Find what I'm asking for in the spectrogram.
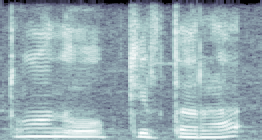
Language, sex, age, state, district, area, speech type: Kannada, female, 30-45, Karnataka, Dharwad, urban, spontaneous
